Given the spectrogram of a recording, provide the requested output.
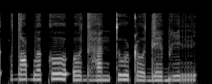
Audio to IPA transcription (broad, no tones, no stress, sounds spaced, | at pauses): dˤ ɯ b ʌ k o ʔ o dʱ a n t̪ u ʈ o d e b i r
